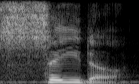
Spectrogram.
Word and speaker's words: SATA: And that's SATA. That's how we pronounce S A TA.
